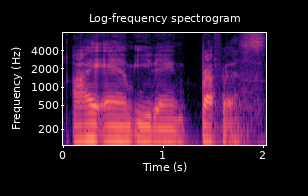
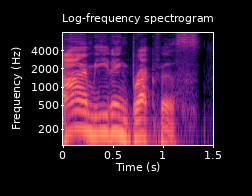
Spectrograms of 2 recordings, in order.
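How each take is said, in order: First: The words 'I am' are said in full. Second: The words 'I am' are contracted to 'I'm'. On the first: It imitates the comedian's style of delivery. "the trick there is the I am" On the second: It is the ordinary way of saying it. "instead of saying"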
